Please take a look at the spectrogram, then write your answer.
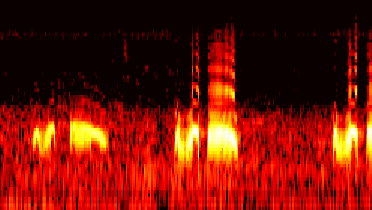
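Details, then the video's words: Cooing spotted dove, sung in calling, urging and 'gù' styles to excite caged doves. Soft low coos: a falling drawn note, then a wavering double note and a loud full coo, with a third phrase starting near the end. "Tiếng Cu Gáy Giọng Hấp Dẫn ĐỦ BÀI [GÁY GỌI,THÚC,GÙ ] Kích Bổi Nhanh Nổi"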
